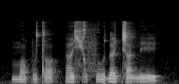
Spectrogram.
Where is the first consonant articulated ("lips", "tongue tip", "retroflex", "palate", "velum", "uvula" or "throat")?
lips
